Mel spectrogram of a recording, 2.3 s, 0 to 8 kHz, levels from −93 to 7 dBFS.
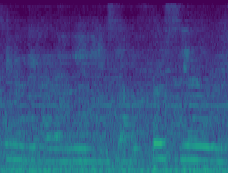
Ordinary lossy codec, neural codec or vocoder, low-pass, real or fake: none; codec, 32 kHz, 1.9 kbps, SNAC; 7.2 kHz; fake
